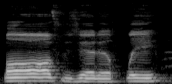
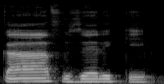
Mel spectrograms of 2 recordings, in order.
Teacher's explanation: কফটা মোটা করে বলতে হবে কাফটা পাতলা করে বলতে হবে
